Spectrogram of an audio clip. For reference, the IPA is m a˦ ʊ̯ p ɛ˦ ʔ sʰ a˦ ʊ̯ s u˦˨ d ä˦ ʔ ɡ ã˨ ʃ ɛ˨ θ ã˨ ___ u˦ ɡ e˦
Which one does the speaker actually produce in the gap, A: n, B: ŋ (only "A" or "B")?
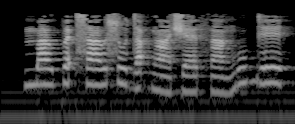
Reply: B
